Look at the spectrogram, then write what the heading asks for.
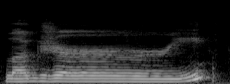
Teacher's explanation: I'm not releasing that G, and I have the j sound like measure or visual.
